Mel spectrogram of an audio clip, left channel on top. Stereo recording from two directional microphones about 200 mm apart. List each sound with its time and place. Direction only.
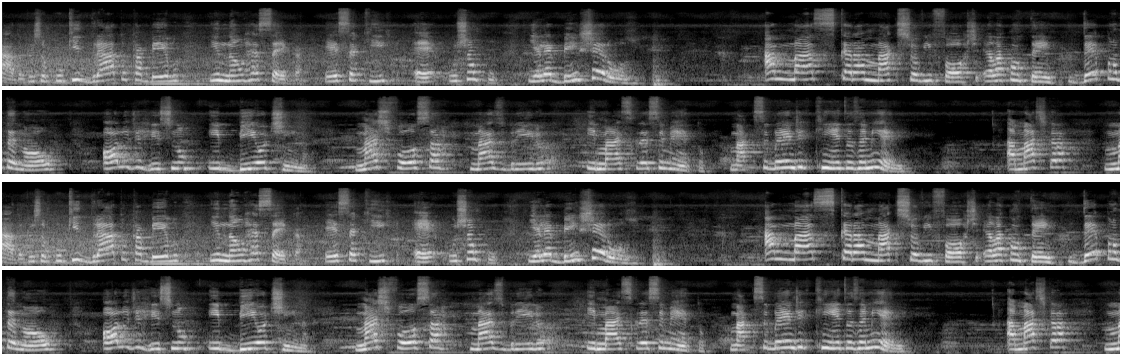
0.0 s speech: 5° right (ahead or behind)
7.6 s speech: centre (ahead or behind)
21.2 s speech: 5° right (ahead or behind)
